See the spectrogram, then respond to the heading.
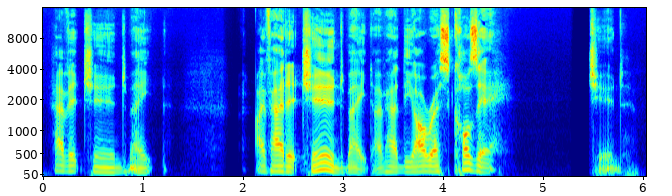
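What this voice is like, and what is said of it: Poorly done put-on accent. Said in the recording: “That was a terrible accent.”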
